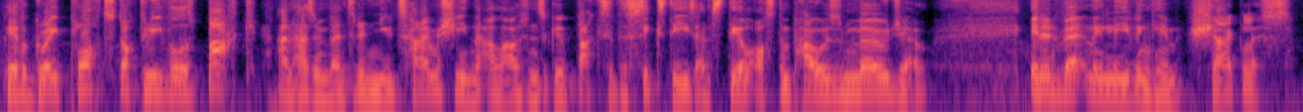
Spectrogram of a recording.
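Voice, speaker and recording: A man's voice: a little high, steady tone, brisk, a bit bright. A man hosting an online radio show, chatting casually and enthusiastically about films with jokey asides. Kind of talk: casual movie trivia chat.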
